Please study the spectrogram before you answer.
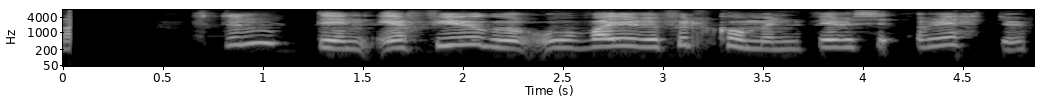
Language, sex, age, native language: Icelandic, male, 12, Icelandic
